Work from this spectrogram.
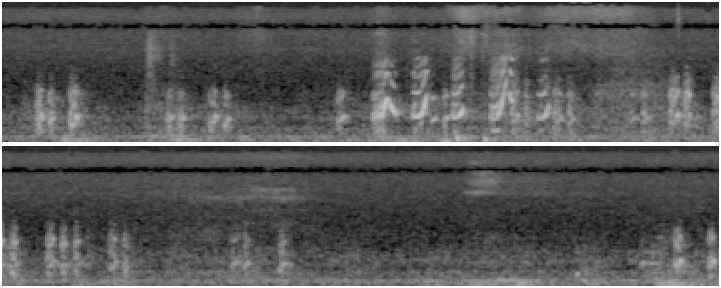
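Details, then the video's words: Pet guinea pigs, Teddy and Abyssinian breeds, chattering while trotting about contentedly: quick irregular run of short popping pulses, about four a second, some louder clusters, low background hum throughout. "軽快に歩く♪上機嫌なモルたちのお喋り Guinea pigs chatting"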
